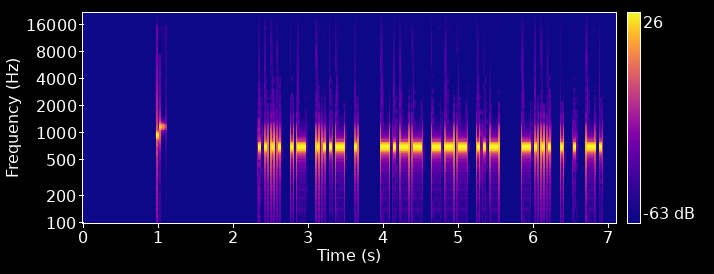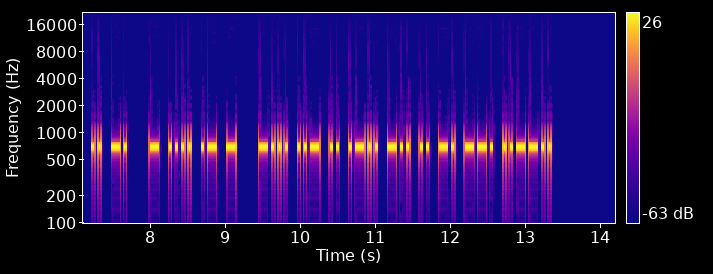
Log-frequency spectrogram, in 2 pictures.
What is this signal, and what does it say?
Morse code, heard as a keyed tone, about 28 wpm, 700 Hz. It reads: HAVE YOU BEEN IN THAT BUILDING?
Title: Sentences from Top 1000 Words - Review Part 5 - 28wpm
